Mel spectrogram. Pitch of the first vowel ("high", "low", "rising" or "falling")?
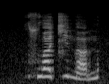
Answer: high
